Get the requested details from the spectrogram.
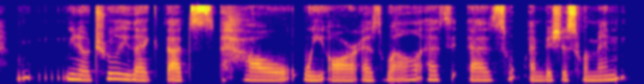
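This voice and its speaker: A woman with a medium pitch and a dark, mellow tone speaks at a very slow pace, with ordinary pitch variation and hardly any pauses. Her loudness stays very even, and the sound is dry and close with no echo. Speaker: podcast host and mindset coach. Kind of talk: solo podcast talk. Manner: casual, with fillers and restarts.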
